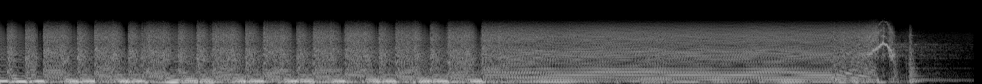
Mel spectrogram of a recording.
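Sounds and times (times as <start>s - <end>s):
guitar through Metal Zone distortion pedal: 0.0s - 9.8s.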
